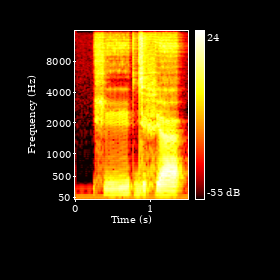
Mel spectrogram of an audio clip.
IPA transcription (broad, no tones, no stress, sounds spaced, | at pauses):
x i | dʲ ø fʲ æ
